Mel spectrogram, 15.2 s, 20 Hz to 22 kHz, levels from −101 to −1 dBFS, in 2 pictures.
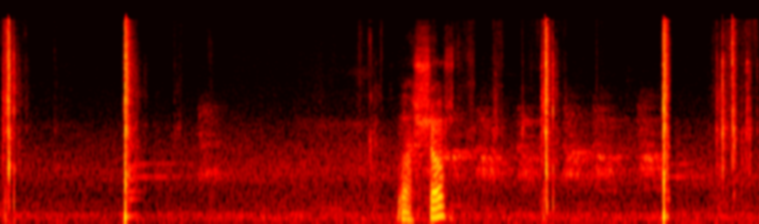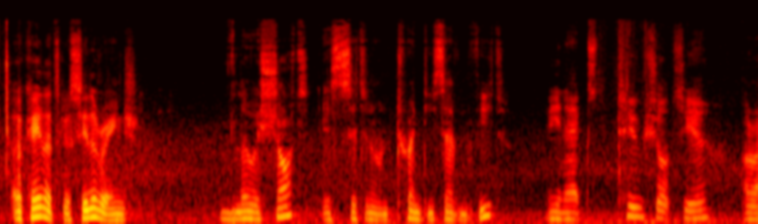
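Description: At 4.53 s, 6.69–6.71 s and 9.92–9.94 s, compressed frames are skipped: the audio jumps ahead about a fifth, a fifth, then a tenth of a second.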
